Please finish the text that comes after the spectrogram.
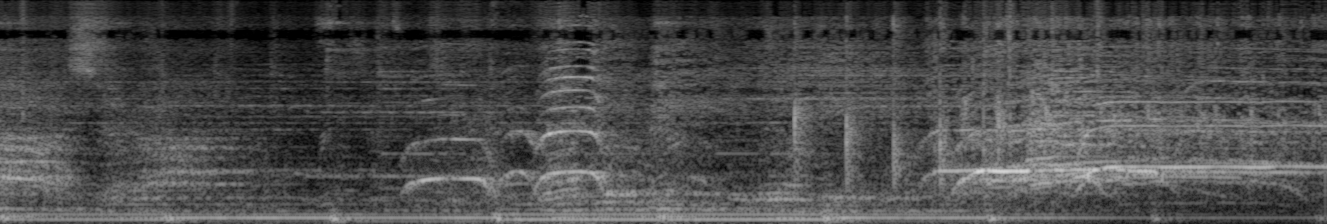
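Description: A live event crowd cheering, whooping and shouting over a steady low musical drone, voices rising and falling close by with a louder swell near the end.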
